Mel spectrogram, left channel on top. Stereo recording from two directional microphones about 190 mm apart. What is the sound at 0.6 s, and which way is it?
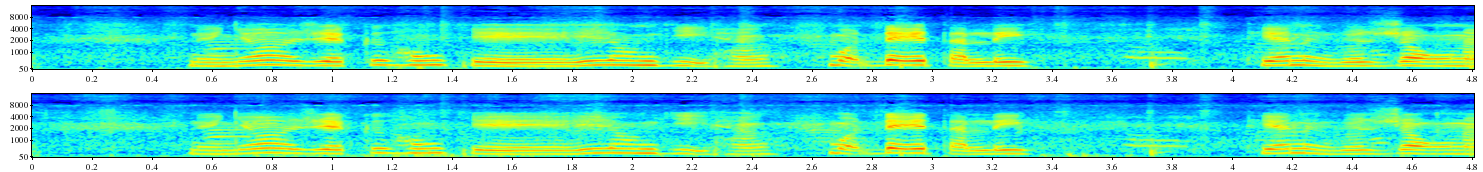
Speech, 25° left (ahead or behind).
